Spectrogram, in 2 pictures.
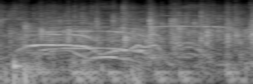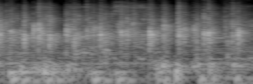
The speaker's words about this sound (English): Keep it going for Maya Angelou. Big round of applause for Lucille Ball.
